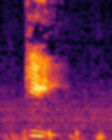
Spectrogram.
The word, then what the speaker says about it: quay: Quay is not pronounced as quay, but rather it is pronounced as key.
